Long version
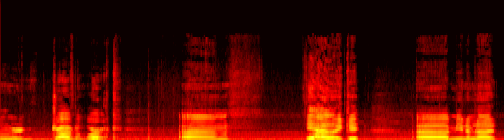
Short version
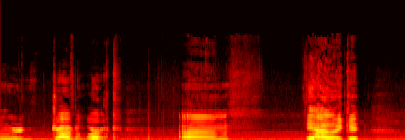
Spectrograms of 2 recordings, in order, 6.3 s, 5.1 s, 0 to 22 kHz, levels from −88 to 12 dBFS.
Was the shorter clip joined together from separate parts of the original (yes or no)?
no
